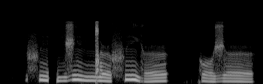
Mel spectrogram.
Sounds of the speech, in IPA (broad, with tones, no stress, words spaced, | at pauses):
fĩ˥˧ʔi˧ ʒĩ˥˧ŋ͡ǀə˞˧˩ fĩ˥jə˞˩˧ | ko˧˩ʒə˞˧˩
